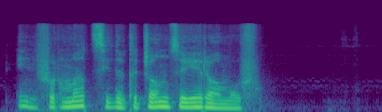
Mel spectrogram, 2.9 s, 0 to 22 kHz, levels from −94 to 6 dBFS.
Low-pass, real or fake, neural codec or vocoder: 9.9 kHz; fake; codec, 16 kHz in and 24 kHz out, 0.6 kbps, FocalCodec, streaming, 4096 codes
